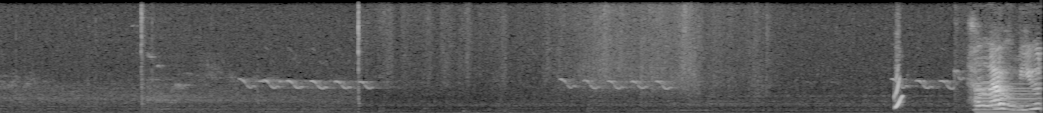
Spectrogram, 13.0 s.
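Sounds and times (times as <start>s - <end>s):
bird whistling: 11.2s - 11.7s.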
